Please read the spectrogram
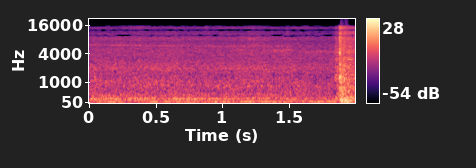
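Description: Steady low rumble of an idling truck engine, with one sharp knock just before the end.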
